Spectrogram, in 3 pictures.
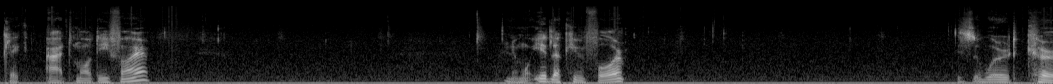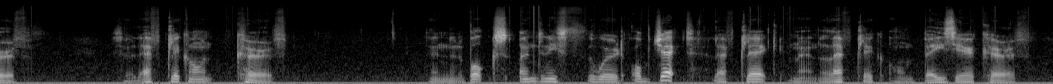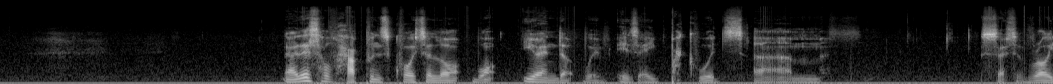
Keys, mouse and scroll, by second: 0.4 click, 17.5 click, 24.2-24.9 scroll up 2, 24.9-25.7 scroll up 3, 25.7-28.3 scroll down 2.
